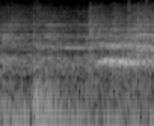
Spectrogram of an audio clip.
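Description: A single dull thud about half a second in, as a karate fighter is taken down and lands on the foam tatami mat, with voices in the background.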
